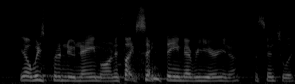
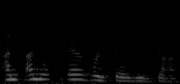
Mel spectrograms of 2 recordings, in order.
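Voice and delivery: lightly voiced God, hushed and grieved; quiet voice of God; 2 semitones lower, 6 dB quieter than usual. God quietly telling the straying believer he knows everything. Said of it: "He says".

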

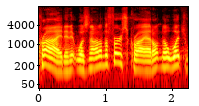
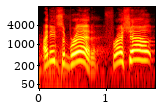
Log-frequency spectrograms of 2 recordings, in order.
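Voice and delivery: higher, loud plea; calling out for bread; 9 semitones higher, 7 dB louder, slower than usual. Acted. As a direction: call through the door. Bread scene again.

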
